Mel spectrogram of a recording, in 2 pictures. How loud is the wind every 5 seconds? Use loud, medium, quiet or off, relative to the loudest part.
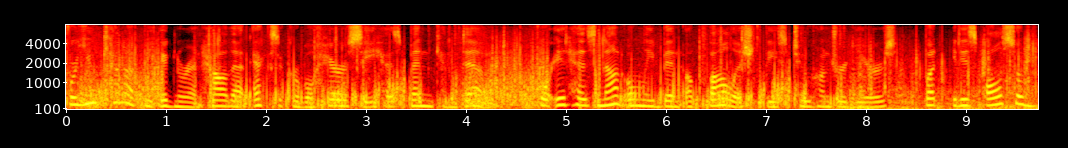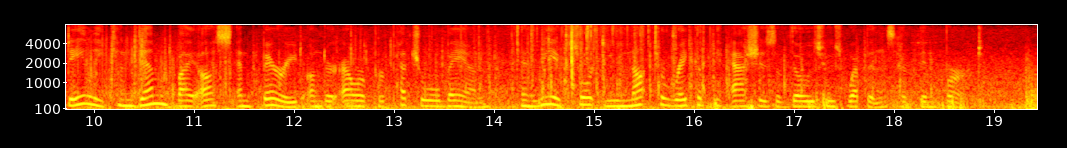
loud, loud, medium, loud.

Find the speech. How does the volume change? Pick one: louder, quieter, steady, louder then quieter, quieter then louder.
steady.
